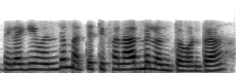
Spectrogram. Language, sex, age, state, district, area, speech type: Kannada, female, 45-60, Karnataka, Hassan, urban, conversation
